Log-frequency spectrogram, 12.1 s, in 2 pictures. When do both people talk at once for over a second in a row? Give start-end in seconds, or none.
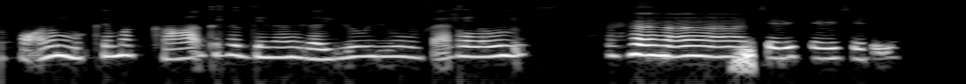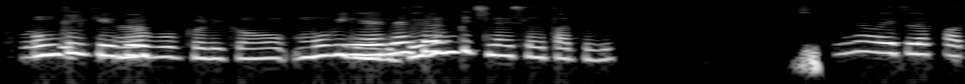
none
